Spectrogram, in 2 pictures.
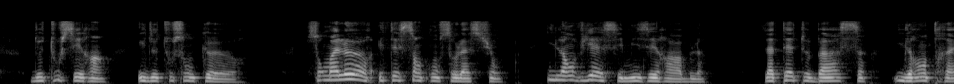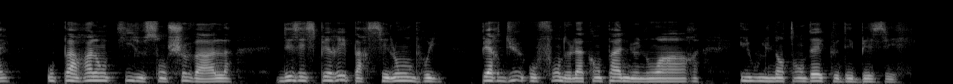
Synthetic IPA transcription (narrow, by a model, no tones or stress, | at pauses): d̪ət̪useʁɛ̃ | ed̪ət̪ʰusɔ̃kʲœːʁ | sɔ̃malœʁet̪ɛsɑ̃kɔ̃sɔlasjɔ̃ | ilɑ̃vjɛsemizeʁabl | lat̪ɛt̪bas | ilʁɑ̃t̪χɛ | opaʁalɑ̃t̪ʰid̪əsɔ̃ʃəval | d̪ezɛspeʁepaʁselɔ̃bʁɥi | pɛʁd̪yʔofɔ̃d̪əlakɑ̃paɲənwaʁ | euilnɑ̃t̪ɑ̃d̪ɛkəd̪ebeze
